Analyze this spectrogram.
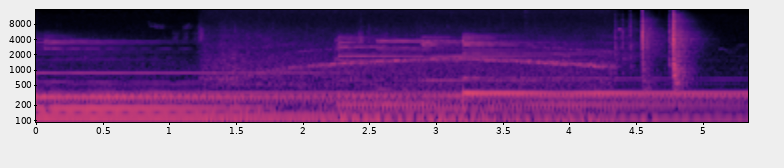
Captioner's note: siren sounds are heard; door opens, music stops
